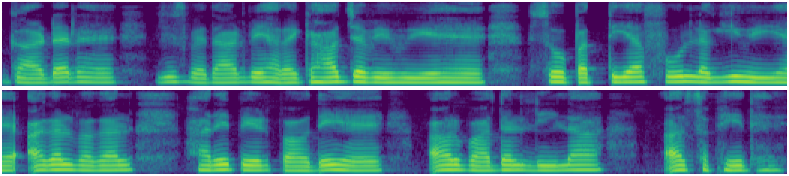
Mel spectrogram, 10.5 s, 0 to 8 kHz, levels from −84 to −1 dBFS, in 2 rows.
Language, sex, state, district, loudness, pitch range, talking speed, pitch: Hindi, male, Maharashtra, Solapur, -17 LUFS, 160-170 Hz, 155 wpm, 165 Hz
